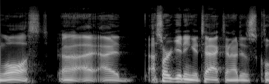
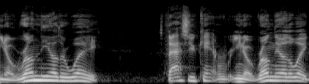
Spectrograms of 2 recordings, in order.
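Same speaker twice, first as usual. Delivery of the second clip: imitated yelling; 8 semitones higher than usual. Recounting a wall of yellow jackets between them, imitating stepdad yelling. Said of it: "he's yelling at me".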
